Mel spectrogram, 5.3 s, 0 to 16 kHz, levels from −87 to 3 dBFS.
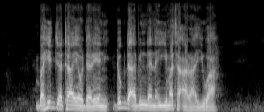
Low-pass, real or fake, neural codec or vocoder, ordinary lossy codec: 14.4 kHz; fake; vocoder, 44.1 kHz, 128 mel bands, Pupu-Vocoder; AAC, 96 kbps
